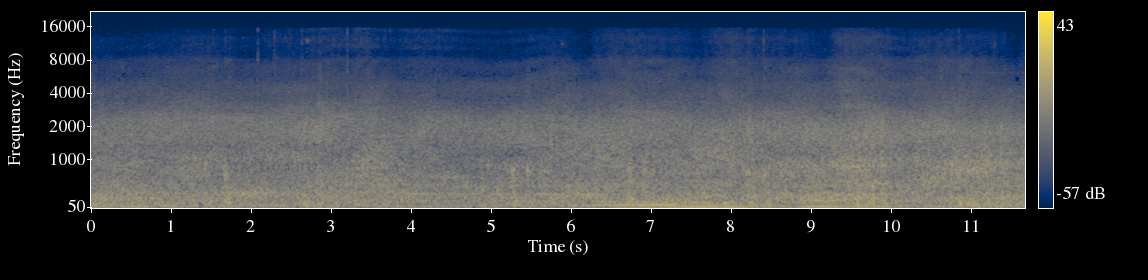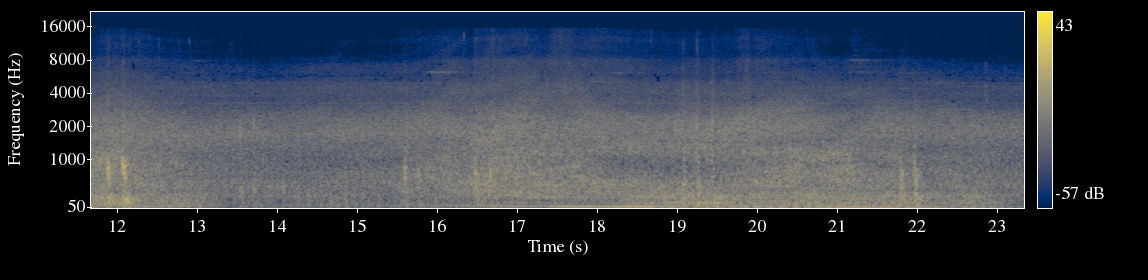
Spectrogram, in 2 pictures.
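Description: A Deutsche Bahn train running past on the tracks, a continuous rumble that swells twice, with a few sharp clicks, the loudest about halfway through.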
